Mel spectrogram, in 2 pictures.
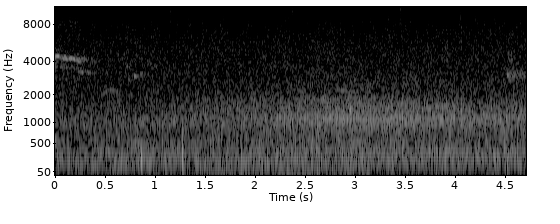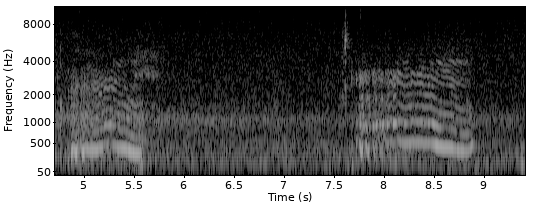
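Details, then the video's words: Pet cat indoors chattering at birds outside, two short bursts of rapid, wavering, stuttering chirps a few seconds apart over quiet room background. "chattering away to the birds outside!"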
